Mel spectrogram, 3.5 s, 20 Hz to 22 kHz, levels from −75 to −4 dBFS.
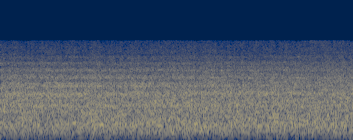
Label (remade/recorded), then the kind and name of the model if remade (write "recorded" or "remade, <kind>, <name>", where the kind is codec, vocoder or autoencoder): recorded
